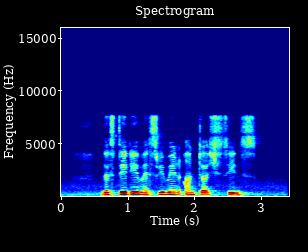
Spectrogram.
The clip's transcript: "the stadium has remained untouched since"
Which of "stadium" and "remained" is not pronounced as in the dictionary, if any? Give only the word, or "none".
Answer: remained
